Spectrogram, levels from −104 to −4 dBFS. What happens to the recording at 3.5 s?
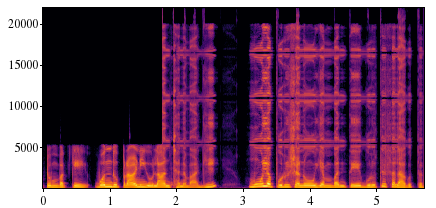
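At 3.5 s the speech is inside a stretch of imaging from sample-and-hold upsampling, running from 1.80 s, right after "ಒಂದು ಪ್ರಾಣಿಯು", to the end. The rate was raised from 11 kHz to 44.1 kHz by repeating samples without smoothing. Mirrored spectrum copies between about 5.5 and 11 kHz, roughly 21 dB down, add a metallic fizz.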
